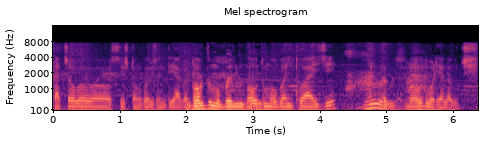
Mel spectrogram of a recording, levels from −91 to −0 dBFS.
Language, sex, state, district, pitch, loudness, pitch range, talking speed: Odia, male, Odisha, Khordha, 115 Hz, -23 LUFS, 115-125 Hz, 120 wpm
